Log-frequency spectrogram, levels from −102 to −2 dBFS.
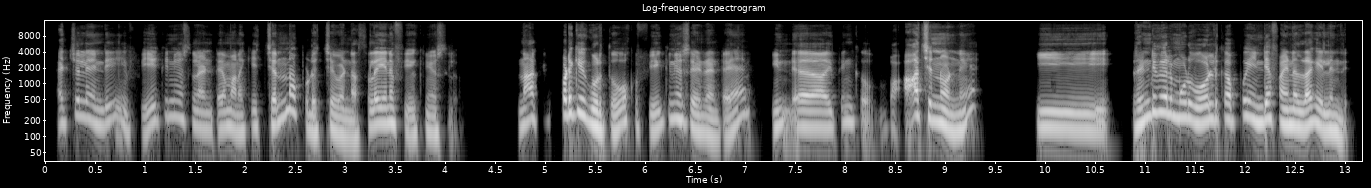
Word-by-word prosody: Actually 225 +7 -4
అండి. 175 +4 -5 0.3
Fake 180 - -5
న్యూసులంటే 150 -11 -6
మనకి 135 +2 -5 0.2
చిన్నప్పుడొచ్చేవండి 140 - -1
అసలైన 175 +5 +2
ఫేక్ 115 -1 -6
న్యూసులు. 120 -1 -7 0.7
నాకిప్పటికీ 220 +8 +3
గుర్తు 140 -4 +3
ఒక 190 - -19
ఫేక్ 145 +8 -4
న్యూసేంటంటే, 130 - -1 0.4
ఇన్ 165 - -3 0.2
ఆహ్, 150 0 +5
ఐ - - -6
థింక్ 190 0 -7 0.3
బా - - -10 0.3
చిన్నోడిని. 165 - +3 0.8
ఈ - - +3 0.9
2003 235 +1 +3
వోల్డ్ 200 +4 +3
కప్పు 205 +3 0
ఇండియా 210 +3 +4
ఫైనల్‌దాకెళ్ళింది. 155 - +4
170 Hz, 120 wpm, -26 LUFS, 140-205 Hz, 0.9 s, ఆహ్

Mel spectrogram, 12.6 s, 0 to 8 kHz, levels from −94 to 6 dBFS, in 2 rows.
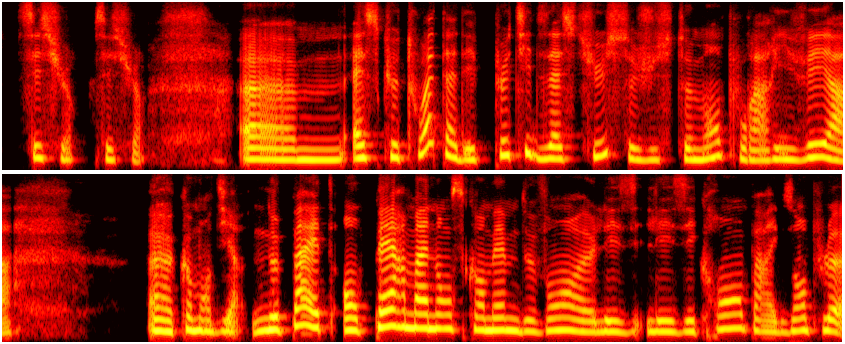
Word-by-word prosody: C'est 225 - -3
sûr, 205 -3 -8
c'est 195 - -6
sûr, 190 - -12 0.7
hem, 190 -1 +1
est-ce 225 +1 +2
que 230 +1 -2
toi 230 - -1
tu - - -2
as 245 - +2
des 190 -1 -2
petites 265 +2 -2
astuces 210 +5 -3
justement 190 +3 -3
pour 255 -7 -6
arriver 195 +5 0
à 195 - +1 1.0
heu, 205 -2 +5
comment 210 -2 +3
dire? 195 +1 -3
Ne 210 +4 +5
pas 270 +6 +3
être 260 -1 -1
en 215 0 +4
permanence 250 0 +4
quand 225 -1 -2
même 215 -1 +3
devant, 205 +2 -1
heu, 190 - 0
les 190 -1 -2
é - - -17
les 190 -1 -1
écrans, 240 +6 -2
par 220 -4 -5
exemple, 210 +4 -3
heu, 195 - +3
210 Hz, 170 wpm, -22 LUFS, 195-230 Hz, 1.0 s, heu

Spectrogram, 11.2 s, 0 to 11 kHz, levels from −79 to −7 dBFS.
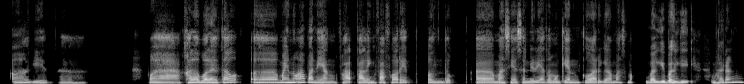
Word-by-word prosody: Oh 180 +3 -3
gitu. 165 0 -8 1.3
Wah, 175 -1 +1 0.2
kalau 200 +1 +4
boleh 195 0 +6
tahu, 225 +5 +4 0.3
eee, 215 0 +3
menu 225 +1 +4
apa 245 -1 0
nih 200 - 0
yang 180 0 -2
fa 185 - -3
yang - - -15
paling 190 0 +2
favorit 205 +1 0 0.3
untuk, 180 0 -3 0.4
eee, 180 -1 +3
Masnya 185 +1 0
sendiri 185 +1 0
atau 185 -1 -2
mungkin 195 +2 0 0.2
keluarga 180 -2 +1
Mas, 200 -1 -5
ma - - -2 0.3
bagi 180 +1 +4
bagi 185 +1 +4 0.5
bareng? 205 +8 0
190 Hz, 145 wpm, -22 LUFS, 180-205 Hz, 1.3 s, boleh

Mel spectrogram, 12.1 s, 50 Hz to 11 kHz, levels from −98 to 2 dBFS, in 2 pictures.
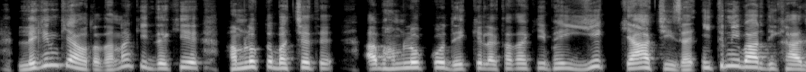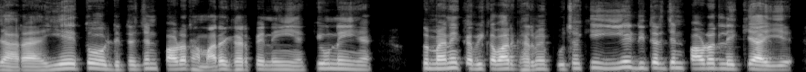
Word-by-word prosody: लेकिन 240 - +1
क्या 260 -6 +4
होता 150 -5 -1
था 135 +1 -4
ना 245 - -5
कि 220 - -7
देखिए 185 +3 0 0.2
हम 165 +3 +2
लोग 225 0 +5
तो 220 - +1
बच्चे 190 +1 +2
थे। 175 - -5 0.3
अब 165 +1 +4
हम 170 +4 -5
लोग 200 0 +5
को 205 - +4
देख 155 -2 -5
के - - -1
लगता 165 0 -3
था 175 - -1
कि 180 +1 -10
भई 180 - -2
ये 180 +8 -5 0.2
क्या 185 +3 +7
चीज़ 160 -8 -5
है? 135 - +1
इतनी 260 +6 -2
बार 220 -2 +8
दिखाया 160 -1 +1
जा 125 -5 +1
रहा 120 +1 +3
है 115 +1 -2
ये 170 +2 +3
तो 170 -1 +1
डिटर्जेंट 150 +4 -7
पाउडर 150 0 +3
हमारे 155 - +1
घर 145 0 -1
पे 155 - -2
नहीं 140 -1 -5
है। 130 - -8
क्यों 175 0 -3
नहीं 160 -3 -4
है? 140 - -6 0.4
तो 180 - -1
मैंने 170 +3 +4
कभी-कभार 165 0 +4
घर 135 -3 -5
में 160 - -2
पूछा 155 +4 -7
कि 190 +3 -10 0.2
ये 220 - +3
डिटर्जेंट 190 0 -3
पाउडर 170 +1 +3
लेके 160 0 -3
आइए। 140 -2 +4
170 Hz, 280 wpm, -23 LUFS, 150-190 Hz, 0.4 s, बार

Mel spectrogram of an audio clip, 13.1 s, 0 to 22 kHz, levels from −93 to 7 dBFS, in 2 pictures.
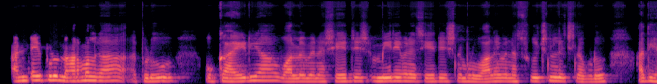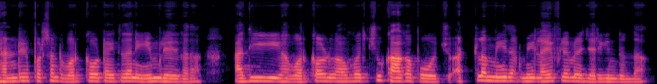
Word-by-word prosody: అంటే 180 +3 +1
ఇప్పుడు 200 0 +5
నార్మల్‌గా 175 +1 +3 0.3
ఇప్పుడు 155 0 -1 0.5
ఒక 150 - -4 0.2
ఐడియా 180 +3 +1 0.2
వాళ్ళు 145 +1 +1
ఏమైనా 145 0 -2
షేర్ 150 0 0
చేసి 160 0 -3
మీరేమైనా 160 -1 +3
షేర్ 150 0 -2
చేశినప్పుడు 150 -1 -3
వాళ్లేమైనా 150 +1 0
సూచనలిచ్చినప్పుడు 160 -4 0 0.4
అది 165 - -1
100% 165 +4 0
పర్సెంట్ 165 0 -3
వర్క్‌‌ఔట్ 160 +3 -1
అయితదనేం 155 -1 +2
లేదు 140 -1 +1
గదా! 140 +2 -6 0.4
అది 165 +3 0 0.3
ఆహ్, 140 - -5
వర్క్‌‌ఔట్ 160 +4 0
అవ్వచ్చు 160 +5 -3
కాకపోవచ్చు. 150 -4 +2
అట్లా 190 +4 0
మీద 175 0 +3 0.2
మీ 160 - +4
లైఫ్‌లేమైనా 160 -1 -1
జరిగిందుందా? 135 -1 -3
155 Hz, 145 wpm, -23 LUFS, 145-165 Hz, 0.5 s, ఇప్పుడు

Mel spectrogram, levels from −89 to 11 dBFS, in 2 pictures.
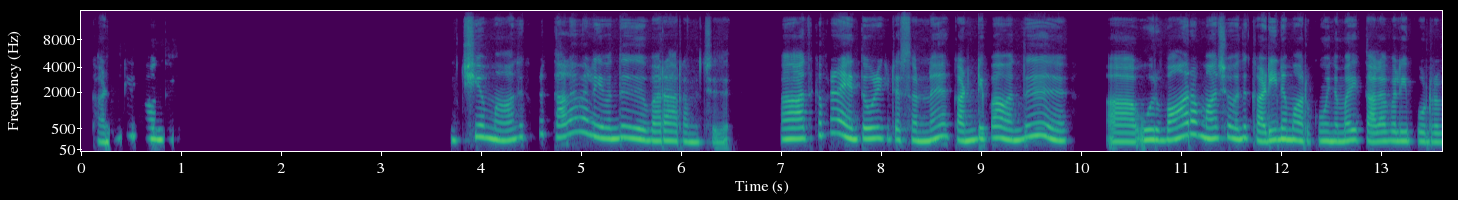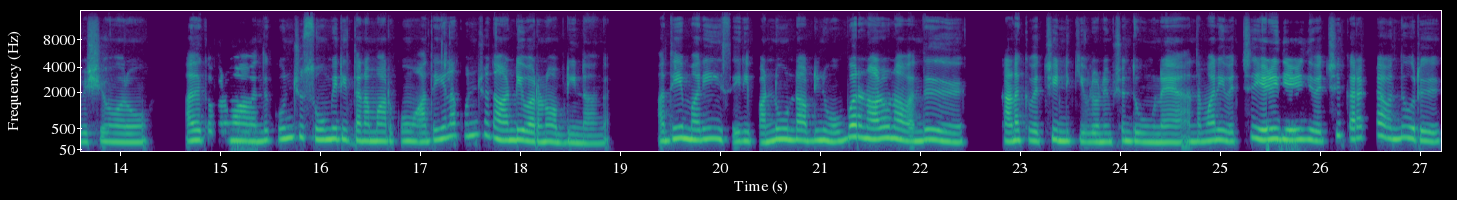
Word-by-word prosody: கண்டிப்பாங்க. 255 - -4 2.8
நிச்சயமா. 255 +2 +1
அதுக்கப்புறம் 305 +7 -9
தலைவலி 365 +1 -3
வந்து 260 +3 +1 0.3
வர 215 0 0
ஆரம்பிச்சது. 190 -2 -6 0.6
அ - - +1 0.2
அதுக்கப்புறம் 330 +9 -6
நான் 320 -5 +4
என் 250 0 0
தோழிகிட்ட 255 -1 0
சொன்னேன். 220 +7 +1 0.2
"கண்டிப்பா 250 +5 0
வந்து 240 +6 -1 0.8
அ - - 0 0.3
ஒரு 235 0 +3
வாரமாச்சும் 280 -1 +1
வந்து 255 +2 +1
கடினமா 235 +3 +3
இருக்கும். 215 +1 -5
இந்தமாரி 205 +3 0
தலைவலி 210 +1 0
போன்ற 200 -1 -5
விஷயம் 195 0 -2
வரும். 185 0 -1 0.5
அதுக்கப்புறமா 220 -1 -1
வந்து 205 +2 -1
கொஞ்சம் 280 +3 0
சோம்பேறித்தனமா 235 -4 +2
இருக்கும். 210 0 -3
அதையெல்லாம் 265 +10 -1
கொஞ்சம் 335 -2 -5
தாண்டி 230 0 +4
வரணும்." 195 0 +1
அப்பிடின்னாங்க. 170 -2 -4 0.6
அதேமாரி 250 +1 +3 0.2
"சரி 205 +1 -2
பண்ணுவோண்டா!" 235 +4 +3
அப்பிடின்னு 220 0 +2
ஒவ்வொரு 290 +7 +3
நாளும் 265 +2 +4
நான் 235 -3 +3
வந்து 225 +3 +2 0.7
கணக்கு 220 +3 +2
வச்சு 210 +3 -7
இன்னக்கி 210 0 0
இவ்ளோ 195 0 -2
நிமிஷம் 205 +2 -3
தூங்கினேன். 185 -1 0
அந்தமாரி 205 +3 0
வச்சு 210 +7 -11
எழுதி, 245 0 +6
எழுதி 240 0 +2
வச்சு 210 +10 -5
கரெக்ட்டா 275 +5 -1
வந்து 255 +2 +1
ஒரு 220 -3 -1
230 Hz, 130 wpm, -22 LUFS, 210-265 Hz, 2.8 s, எழுதி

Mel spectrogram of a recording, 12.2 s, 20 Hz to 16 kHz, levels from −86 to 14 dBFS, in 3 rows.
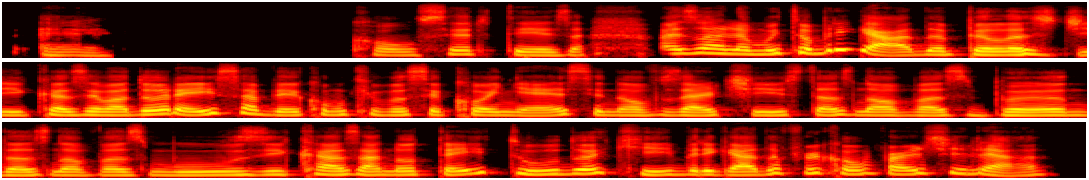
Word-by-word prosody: É, 165 -4 -9 0.9
com 170 -2 -7
certeza, 180 -5 -3 0.3
mas 245 +3 0
olha, 245 -5 +3
muito 220 +4 0
obrigada 195 - +4
pelas 185 0 +3
dicas, 170 +1 -1
eu 180 - +3
adorei 190 +4 +4
saber 230 - -1
como 190 +2 -4
que - - -9
você 180 +2 -2
conhece 170 +2 -2
novos 165 0 -4
artistas, 170 +2 -1
novas 165 -1 -1
bandas, 165 +2 +1
novas 170 0 -2
músicas, 185 +4 -1
anotei 190 +6 0
tudo 235 -6 -1
aqui, 245 -8 -2
obrigada 195 +3 +1
por 265 +1 -3
compartilhar. 225 - -1
185 Hz, 140 wpm, -22 LUFS, 170-215 Hz, 0.9 s, obrigada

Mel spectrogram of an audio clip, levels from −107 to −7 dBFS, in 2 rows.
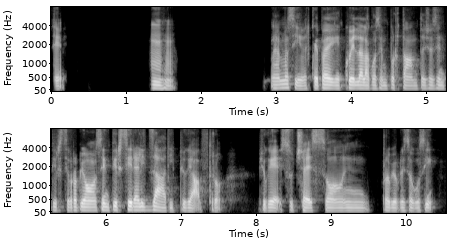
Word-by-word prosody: Sì. - - -5 1.2
Mh-mh. 115 -3 -1 1.3
Eh, 120 0 -1
ma 130 +2 +1
sì 105 -5 -2
perché 105 +4 0
poi 115 -2 +4
è 105 - -4
quella 115 0 +4
la 110 0 +3
cosa 110 -1 -4
importante, 105 0 -4
cioè 110 0 -5
sentirsi 110 0 -5
proprio 115 0 +4
sentirsi 120 +3 +3
realizzati 115 -5 +3
più - - -6
che - - 0
altro, - - -2 0.4
più - - -5
che - - +3
successo 100 -1 +1
in 100 -1 -3 0.2
proprio 105 -3 -1
preso 105 +1 -3
così. 100 0 -4
110 Hz, 155 wpm, -25 LUFS, 105-115 Hz, 1.3 s, poi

